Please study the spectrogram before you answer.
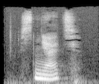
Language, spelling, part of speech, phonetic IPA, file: Russian, снять, verb, [snʲætʲ], Ru-снять.ogg
- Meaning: 1. to take off, to take away, to take down 2. to take, to make 3. to photograph, to film 4. to rent (e.g. an apartment)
